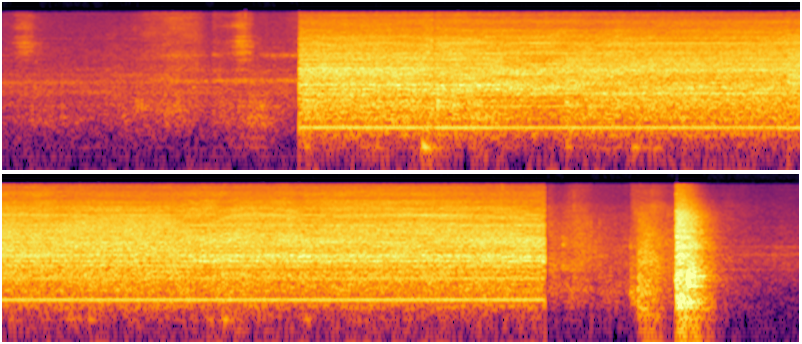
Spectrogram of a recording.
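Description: A Makita heat gun running steadily, a fan hiss with a constant hum, aimed at the veneered edge of the top to loosen the old veneer; it switches on a few seconds in and cuts off suddenly near the end. A short loud thump follows just after it stops.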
